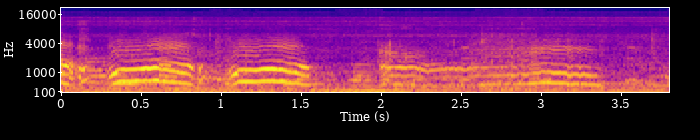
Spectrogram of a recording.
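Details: Short, rising-and-falling wails from a newborn boy, one of twins, shortly after delivery, with soft room noise; an ordinary newborn cry.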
